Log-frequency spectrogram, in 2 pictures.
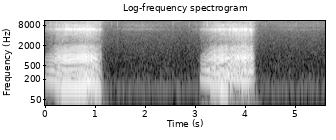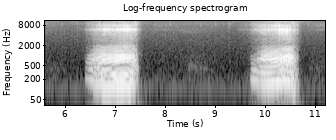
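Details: Orange cat sleeping on a pillow next to a woman, keeping her awake: four loud, buzzing snores with quiet pauses, about 20 breaths a minute. Ordinary snoring.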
